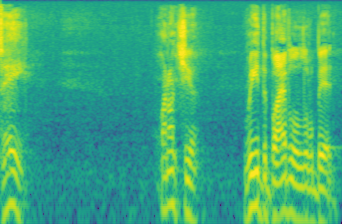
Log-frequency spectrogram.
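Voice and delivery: soft, low, unhurried invitation; gentle bedside nudge. Acted. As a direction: suggest it quietly beside the bed.

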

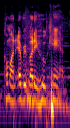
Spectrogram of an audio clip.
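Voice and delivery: ordinary talk

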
